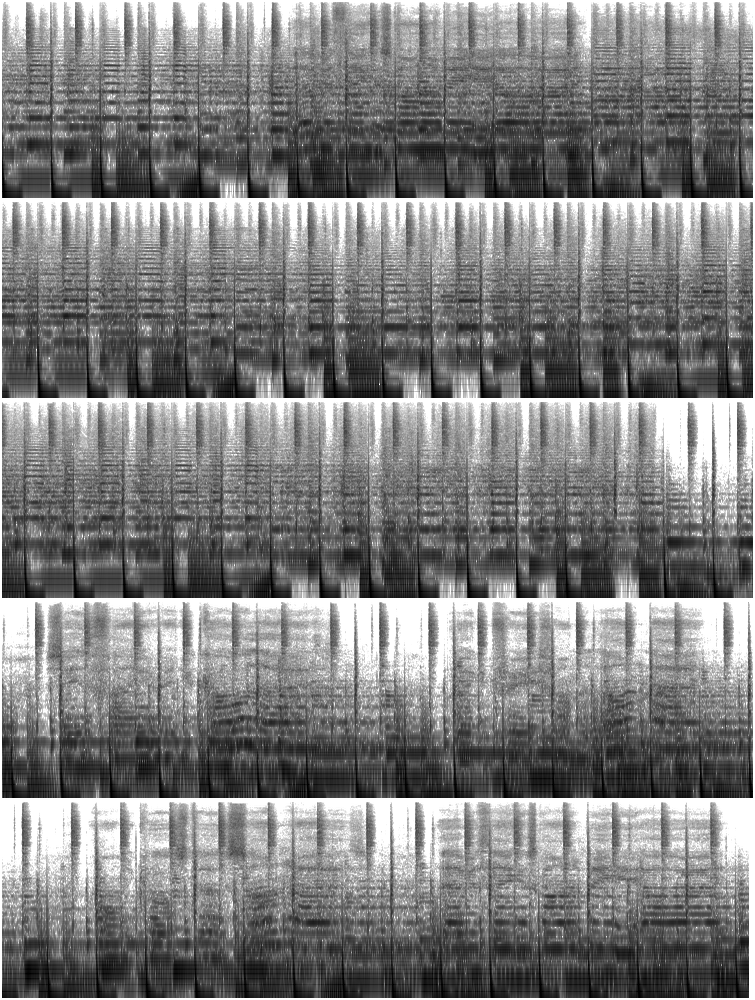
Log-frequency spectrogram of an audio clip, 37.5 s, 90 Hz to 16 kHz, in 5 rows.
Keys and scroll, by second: 10.4 Delete, 26.9 Delete, 29.8 shift+F2, 30.2 F3, 33.4 shift+Page_Down, 35.7 shift+F2, 36.1 Escape.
